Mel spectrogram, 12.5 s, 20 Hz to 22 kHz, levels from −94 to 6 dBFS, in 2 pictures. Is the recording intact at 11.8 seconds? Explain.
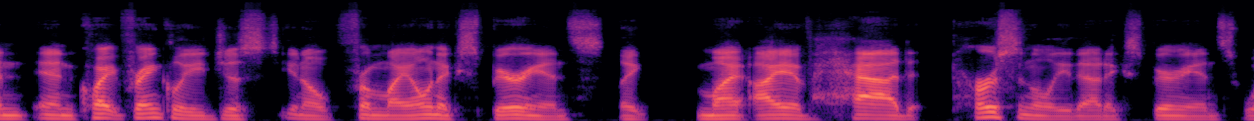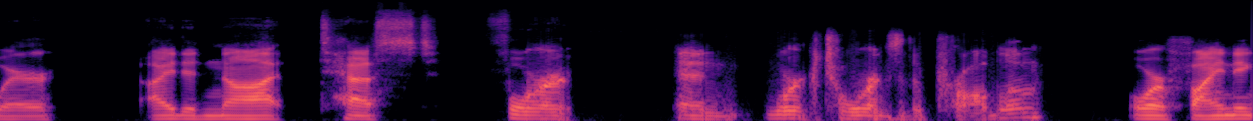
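No. A call bitrate drop runs from 8.9 s to the end of the clip, so 11.8 s sits inside it. The bandwidth estimate fell and the encoder was pushed from 40 kbps down to 6 kbps, holding that floor for about 3 s. At so few bits the speech is coded coarsely and the audio band shrinks from 20 kHz to 6 kHz, so at 11.8 s the speech sounds muffled and rough, with a watery texture and no top end.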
